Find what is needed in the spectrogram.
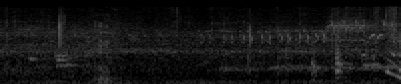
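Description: A hen clucking softly, a few faint short calls over quiet farmyard background.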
